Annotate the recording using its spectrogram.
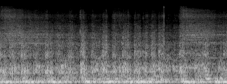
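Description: Marching band playing, with its drumline's snare and bass drums prominent over the low brass.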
